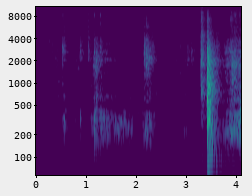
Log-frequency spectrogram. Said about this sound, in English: Hang on just a minute. I'm going to shut this door over here.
